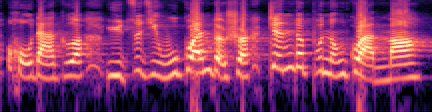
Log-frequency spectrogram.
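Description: A woman voicing a kind, meddling male goat who asks earnest, gentle questions in a bedtime story. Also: a little high, expressive, moderate pace, voice pushed up. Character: kindhearted meddling male goat, younger neighbor.

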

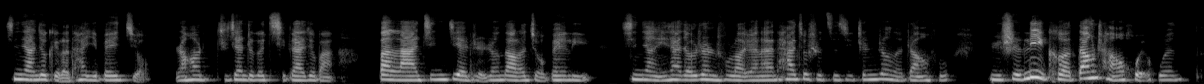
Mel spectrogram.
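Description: A woman with a middle-pitched voice tells a folk tale in relaxed conversation. She speaks softly and with a wry, easygoing tone. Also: normal speed. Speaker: podcast co-host. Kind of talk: casual storytelling chat.

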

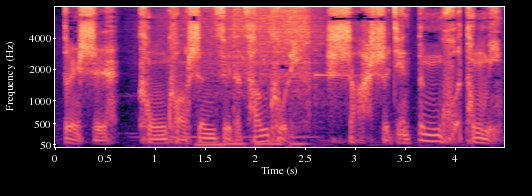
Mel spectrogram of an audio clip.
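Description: A man narrating a story with steady storytelling in an audiobook. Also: low-pitched, measured pace, faint music behind. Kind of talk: scripted narration.

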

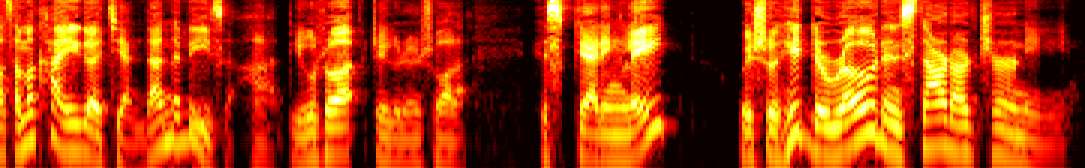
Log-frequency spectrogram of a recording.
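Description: A man teaching spoken English, patiently explaining pronunciation and modelling phrases slowly. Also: on the high side.

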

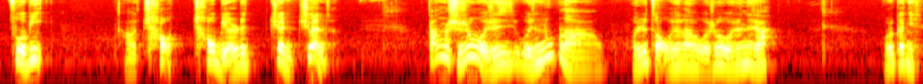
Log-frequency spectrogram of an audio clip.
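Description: A man voicing a tipsy male emperor who rambles and repeats himself in halting bursts. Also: mid-range voice.

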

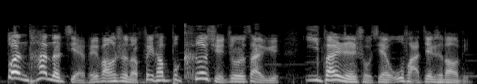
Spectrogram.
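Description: A man's voice: medium pitch, sing-song, quick pace, breathy edge, no room sound. A man hosting a comic monologue in a chatty, joking way, with thick, swollen-tongued speech from a sore mouth. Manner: chatty, joking, laughs as they talk. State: mouth ulcer. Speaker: stand-up talk show host. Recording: dull lo-fi sound, faint music behind.

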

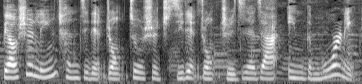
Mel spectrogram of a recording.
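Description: A woman English teacher giving a spoken lesson, explaining phrases and repeating them slowly. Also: mid-range voice, animated, soft background music.

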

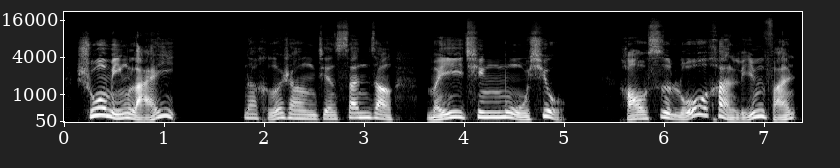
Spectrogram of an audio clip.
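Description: Male narrator, unhurried and highly animated, reading a storybook tale. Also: no echo, studio quality. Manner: expressive, rising and falling for effect.

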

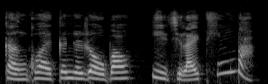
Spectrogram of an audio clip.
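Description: A woman hosting a children's story show, greeting the little listeners in a bright, chirpy way. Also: high-pitched, moderate pace.

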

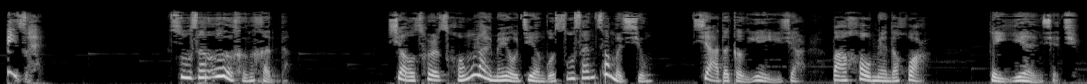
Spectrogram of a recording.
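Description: Woman reading an audiobook, really animated, husky, bit of music underneath. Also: fairly low pitch, normal speed. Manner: expressive, lively storytelling. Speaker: narrator. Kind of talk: serialized audiobook narration.

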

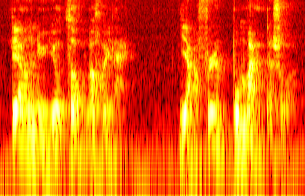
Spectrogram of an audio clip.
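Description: A man narrating an audiobook in a dramatic, expressive storytelling style. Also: fairly low pitch, a little fast.

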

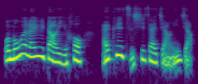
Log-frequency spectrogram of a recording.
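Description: Woman teaching English words, mellow voice. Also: a little high, very animated. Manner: explains clearly, spells out letters and sounds words out slowly. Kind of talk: recorded vocabulary lesson.

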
